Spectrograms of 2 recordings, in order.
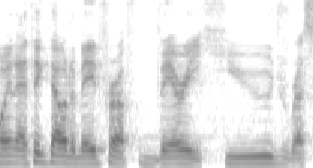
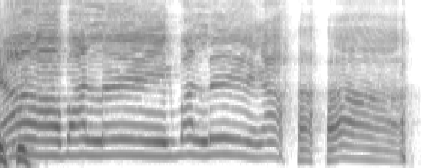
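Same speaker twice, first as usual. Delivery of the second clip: mock pained wail; 12 semitones higher, 9 dB louder, much slower than usual. Mocking Shawn's pained reaction.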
